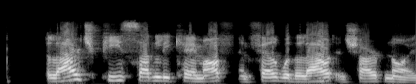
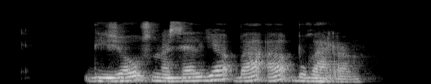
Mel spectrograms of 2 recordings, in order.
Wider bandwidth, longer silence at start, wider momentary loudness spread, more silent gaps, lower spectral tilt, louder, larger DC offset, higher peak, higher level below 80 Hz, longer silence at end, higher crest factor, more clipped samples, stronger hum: about the same, 8 kHz vs 8 kHz; second, 0.45 s vs 0.85 s; second, 7 LU vs 10 LU; neither; second, -4 dB/octave vs -6.5 dB/octave; first, -13 LUFS vs -18 LUFS; neither; about the same, -2 dBFS vs -4 dBFS; about the same, -58 dBFS vs -58 dBFS; second, 0 s vs 0.7 s; about the same, 12 dB vs 16 dB; neither; neither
